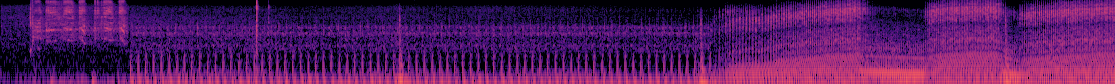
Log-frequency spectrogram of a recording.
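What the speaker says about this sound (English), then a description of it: "So let's go ahead and hop on our four-wheeler here." A four-wheeler ATV in Mon Bazou drones steadily at idle and low speed, then revs up with rising and falling engine pitch as it pulls away, loud and continuous without talk.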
